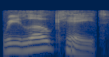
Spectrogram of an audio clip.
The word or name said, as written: relocate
